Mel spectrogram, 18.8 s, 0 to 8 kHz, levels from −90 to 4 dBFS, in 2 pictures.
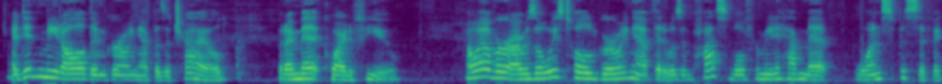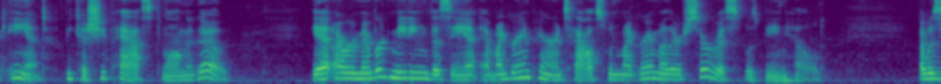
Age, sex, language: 40-59, female, English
